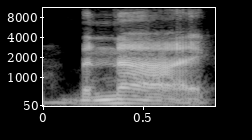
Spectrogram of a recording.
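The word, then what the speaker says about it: בני: we have today Mitzvah B'nai Mitzvah okay and so all rights B'nai Mitzvah B'nai cuz it's a diphthong notice the sir a Yoda that is a diphthong but I meats alright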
